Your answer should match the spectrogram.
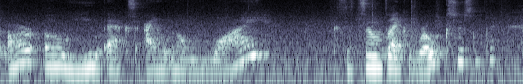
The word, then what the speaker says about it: roux: So the next step is to make the roux, and it's a French word, just like français, but it's spelled R-O-U-X.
